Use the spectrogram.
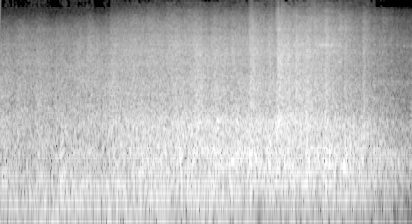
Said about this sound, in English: Okay, I can feel the wind coming through, so I guess that is. Here comes the train. Here comes. Yeah. Okay, I'm going to step back.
